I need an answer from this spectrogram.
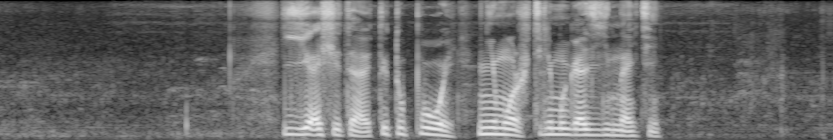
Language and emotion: Russian, angry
